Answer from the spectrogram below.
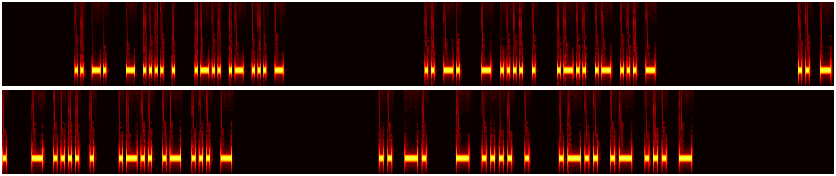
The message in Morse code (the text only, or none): IN THE LAST IN THE LAST IN THE LAST IN THE LAST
